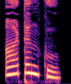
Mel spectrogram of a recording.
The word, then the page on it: ಅಡಂಕೆ: Kannada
